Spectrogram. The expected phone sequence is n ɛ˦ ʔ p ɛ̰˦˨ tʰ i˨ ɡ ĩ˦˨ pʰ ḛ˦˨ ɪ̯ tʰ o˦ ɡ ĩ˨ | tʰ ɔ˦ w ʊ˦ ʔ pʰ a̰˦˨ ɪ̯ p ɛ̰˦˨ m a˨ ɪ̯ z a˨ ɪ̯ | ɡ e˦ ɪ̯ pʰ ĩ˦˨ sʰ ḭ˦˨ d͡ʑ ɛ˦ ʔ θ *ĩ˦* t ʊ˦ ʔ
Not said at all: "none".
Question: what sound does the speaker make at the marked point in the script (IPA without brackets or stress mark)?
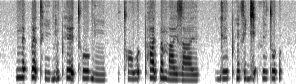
i˦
